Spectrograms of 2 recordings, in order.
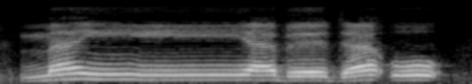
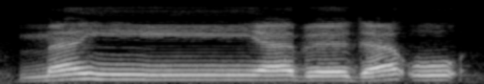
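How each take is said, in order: The two takes are said the same way.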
